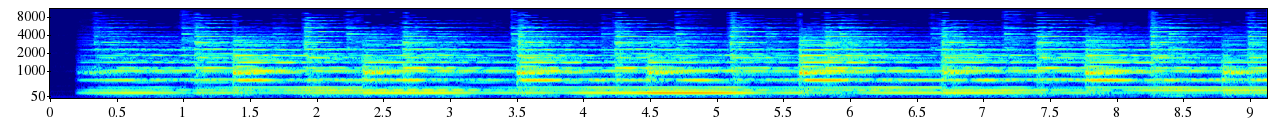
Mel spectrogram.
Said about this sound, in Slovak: Zaujímavý zvuk majú aj zvony z kostola Najsvetejšej Trojice v Prešove, časť Solivar.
